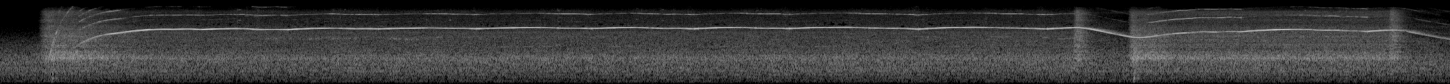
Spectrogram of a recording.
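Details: Continuous high-pitched whine of a dental high-speed handpiece, briefly dipping under load, during a practical-exam demonstration preparing tooth 36 for a full gold crown (FGC).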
